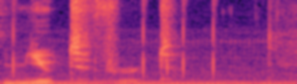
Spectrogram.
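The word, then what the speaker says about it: mutfruit: i gotta say right they spell it mutt fruit but it's mute fruit all right so where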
